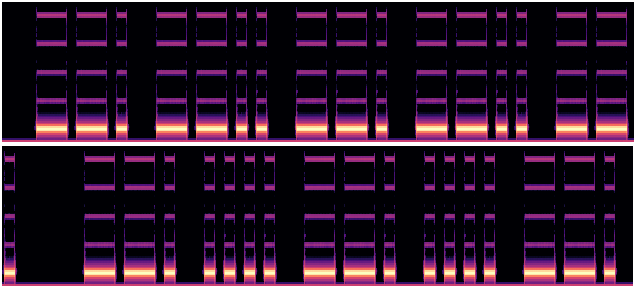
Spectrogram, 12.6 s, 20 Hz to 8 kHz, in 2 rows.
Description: Morse code, heard as a keyed tone, about 12 wpm, 800 Hz. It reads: GZGZG GHGHG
